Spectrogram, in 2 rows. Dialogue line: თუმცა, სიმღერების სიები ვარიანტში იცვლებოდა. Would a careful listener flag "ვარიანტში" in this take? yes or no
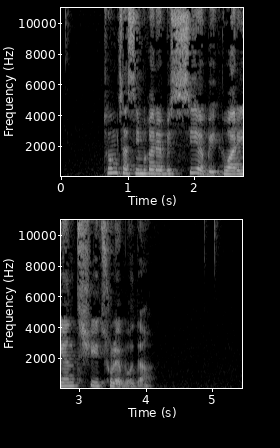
no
